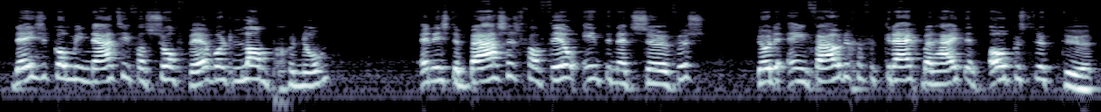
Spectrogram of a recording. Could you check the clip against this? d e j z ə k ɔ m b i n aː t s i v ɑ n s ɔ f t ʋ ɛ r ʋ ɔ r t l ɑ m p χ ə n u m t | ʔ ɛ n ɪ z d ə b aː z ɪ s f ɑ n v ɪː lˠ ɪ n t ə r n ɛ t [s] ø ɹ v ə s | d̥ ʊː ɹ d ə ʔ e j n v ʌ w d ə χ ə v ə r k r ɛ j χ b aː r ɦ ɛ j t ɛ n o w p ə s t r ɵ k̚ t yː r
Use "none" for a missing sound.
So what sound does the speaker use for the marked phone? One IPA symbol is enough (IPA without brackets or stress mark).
s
